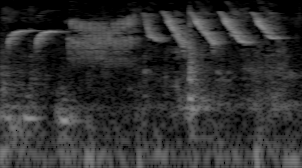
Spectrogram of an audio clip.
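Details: Rare rose-coloured canary of an old line, singing in breeding excitement: a rising whistle, then a series of bright, downward-sweeping high notes repeated about three times a second, with low murmuring voices behind.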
